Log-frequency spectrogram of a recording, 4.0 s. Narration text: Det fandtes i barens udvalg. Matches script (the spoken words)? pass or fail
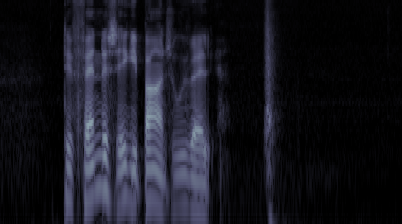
fail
